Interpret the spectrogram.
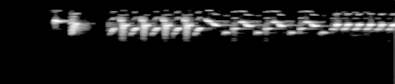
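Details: Jilguero (European goldfinch) singing as a model for young learner birds: one shrill opening note, then a continuous fast jumble of twittering, liquid trills and clipped chirps, ending in a quick even series of repeated high notes.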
